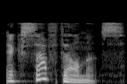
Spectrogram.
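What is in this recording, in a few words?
"exophthalmus", British English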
